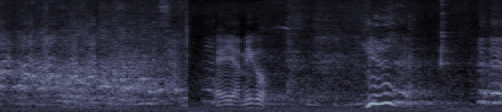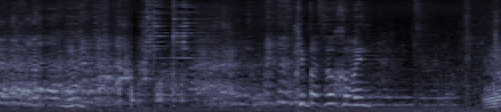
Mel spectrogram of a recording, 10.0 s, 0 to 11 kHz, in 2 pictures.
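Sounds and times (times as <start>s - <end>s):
glassware clinking: 6.3s - 7.2s.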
